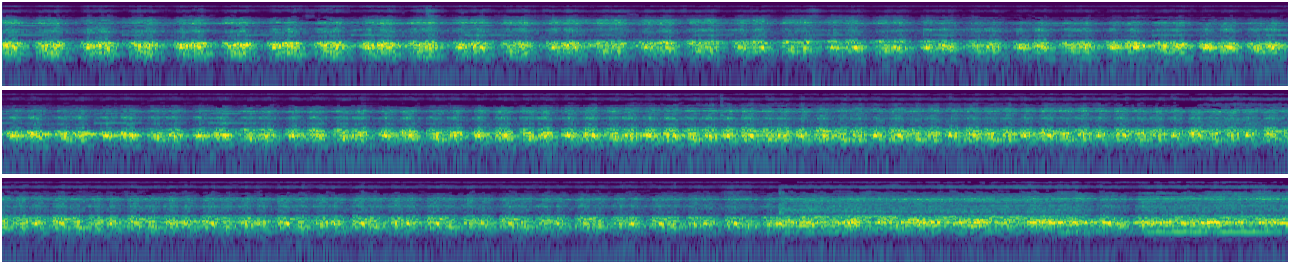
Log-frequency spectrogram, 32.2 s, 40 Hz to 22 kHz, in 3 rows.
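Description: A sound-equipped model of a Great Northern R-1 articulated steam locomotive chuffing through its small onboard speaker. The exhaust beats are spaced at first, then quicken and run together as the model gathers speed.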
